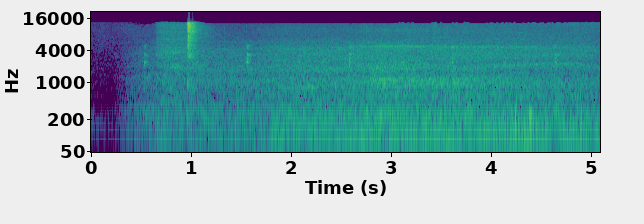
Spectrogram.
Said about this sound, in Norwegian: Det er torsdag kveld på plass, og trafikken durer av gårde på Jegerstaset. Vinteren er kommet til Wien, det er kveld, og det er lite her som vitner om dramaet og den dystre historien som for alltid vil være forbundet med disse områdene.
